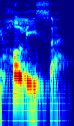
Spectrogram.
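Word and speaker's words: Roliça: But after the Battle of, now I must pronounce this right because you taught me how to pronounce it, the Battle of Valisa. – I think technically, even if we want to get really technical, I think it might be Holisa, but I thought that was a step too far.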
